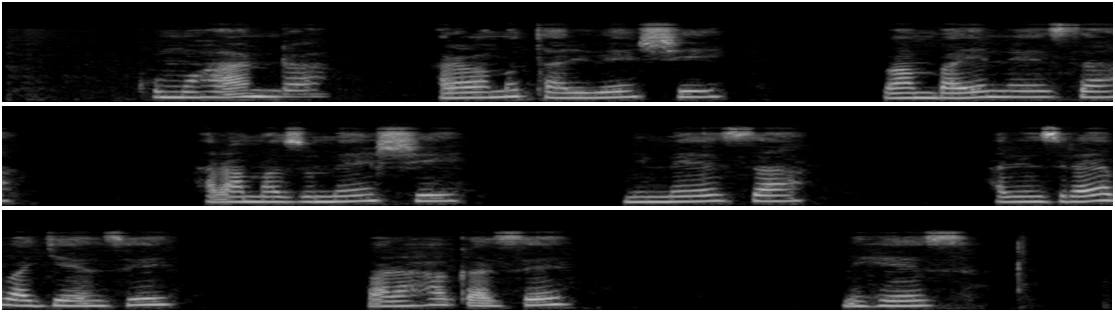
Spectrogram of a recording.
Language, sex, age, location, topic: Kinyarwanda, female, 36-49, Kigali, government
